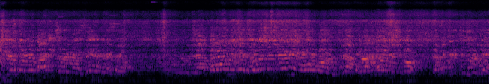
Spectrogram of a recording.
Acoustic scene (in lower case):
crowded indoor space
